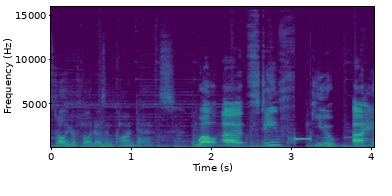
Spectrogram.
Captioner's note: beep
